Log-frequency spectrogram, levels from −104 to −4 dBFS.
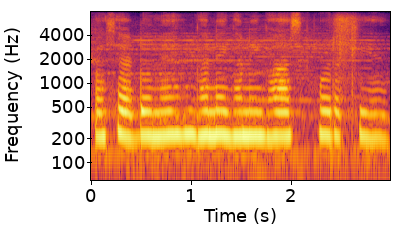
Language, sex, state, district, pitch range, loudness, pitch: Hindi, female, Chandigarh, Chandigarh, 215-220 Hz, -12 LUFS, 215 Hz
